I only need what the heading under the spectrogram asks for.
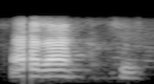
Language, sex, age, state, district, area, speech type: Bengali, female, 45-60, West Bengal, Dakshin Dinajpur, rural, conversation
